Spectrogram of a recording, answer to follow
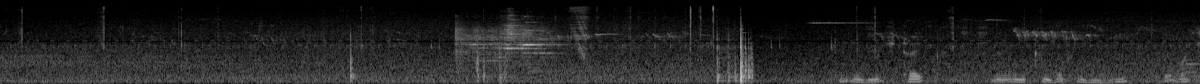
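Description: Adhesive tape pulled off a roll in a brief ripping sound about five seconds in, followed by a single sharp click a couple of seconds later, over a steady background hiss.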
